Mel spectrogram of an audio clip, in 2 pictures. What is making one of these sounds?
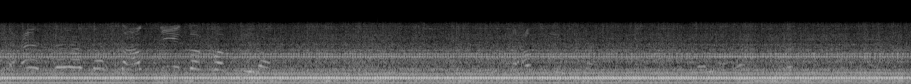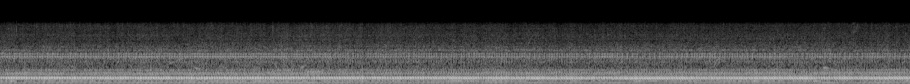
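Water splashes against the side of a boat.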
